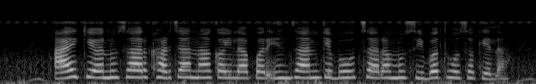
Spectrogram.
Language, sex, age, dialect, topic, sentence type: Bhojpuri, female, 18-24, Southern / Standard, banking, statement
